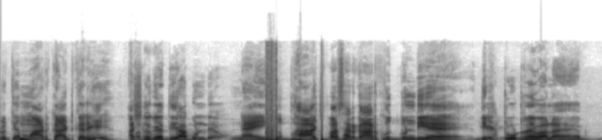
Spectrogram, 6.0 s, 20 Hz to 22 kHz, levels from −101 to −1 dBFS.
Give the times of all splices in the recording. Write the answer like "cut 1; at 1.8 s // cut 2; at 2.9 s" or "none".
cut 1; at 1.3 s // cut 2; at 4.8 s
